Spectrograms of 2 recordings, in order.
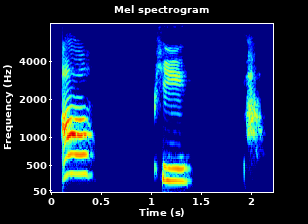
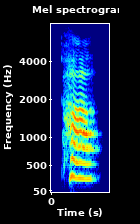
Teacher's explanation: We don't use our voice box when we say the sound for the letter P. So it's just a puff of air.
